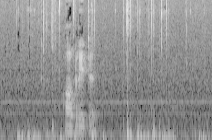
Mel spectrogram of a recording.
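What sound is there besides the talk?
typing C code on a computer keyboard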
